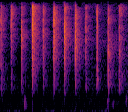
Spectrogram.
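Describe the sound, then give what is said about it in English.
Rhythmic hand clapping, about a dozen crisp, even claps at a quick, regular pace, with no cheering or voices alongside. “Yeah, let's hear it from the live studio audience.”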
